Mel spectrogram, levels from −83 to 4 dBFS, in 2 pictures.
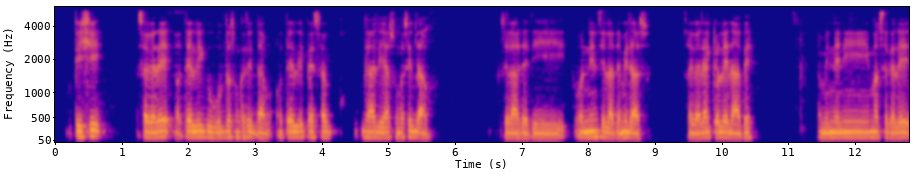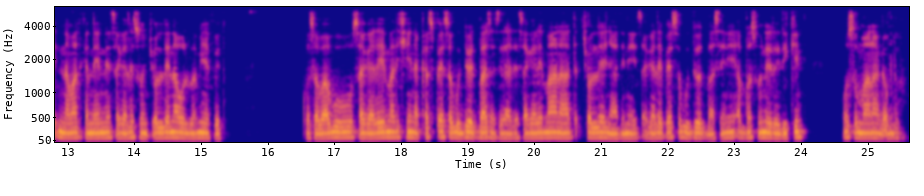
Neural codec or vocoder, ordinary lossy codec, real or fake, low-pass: none; none; real; 5.4 kHz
